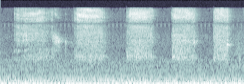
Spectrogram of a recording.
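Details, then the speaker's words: Topical numbing nasal spray given to an adult man before esophageal manometry catheter insertion through the nose: several short hissing spray bursts with steady low room rumble. "I want you to swallow it down when it gets to the back of your throat it'll make you feel like you have a stuffy nose but it tastes really dreadful so don't spit it out into your mouth"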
